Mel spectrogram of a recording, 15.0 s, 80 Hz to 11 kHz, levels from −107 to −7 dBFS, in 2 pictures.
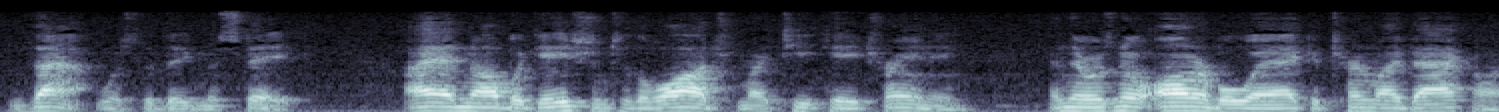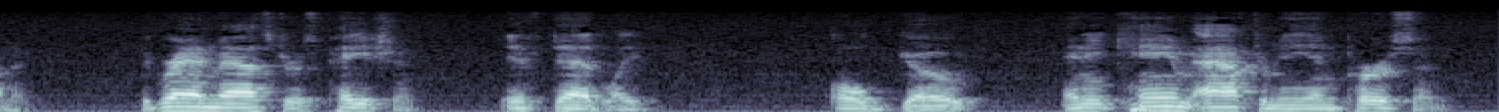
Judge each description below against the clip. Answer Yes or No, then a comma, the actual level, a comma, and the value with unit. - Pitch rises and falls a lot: No, average, 2.9 semitones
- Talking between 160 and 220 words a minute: Yes, average, 185 wpm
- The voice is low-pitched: Yes, low, 105 Hz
